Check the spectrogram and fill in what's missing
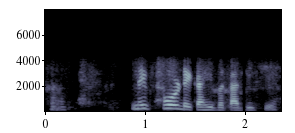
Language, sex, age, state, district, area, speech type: Hindi, female, 45-60, Uttar Pradesh, Sonbhadra, rural, conversation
